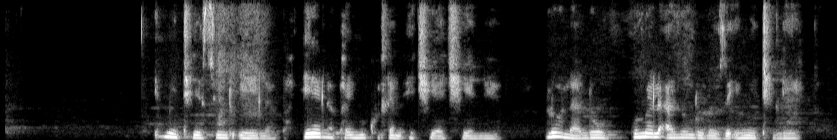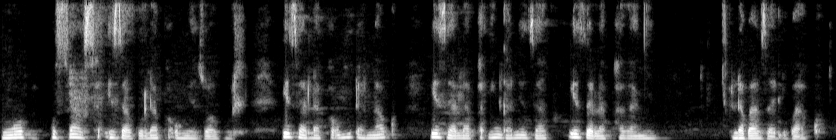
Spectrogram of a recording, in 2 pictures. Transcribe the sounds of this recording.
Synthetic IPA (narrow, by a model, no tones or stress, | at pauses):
imitʰijesintʼuijɛlapʰḁijɛlapʰaimikʰuɬanɛet͡ʃʼijat͡ʃʼijɛnɛjɔ | lɔlalɔɣumɛlɛʔalɔndʱɔlɔzɛʔimitʰilɛjɔ | ŋɔβaɣusasaʔizaɣulapʰaɔŋɛzwaɣuːɬɛ̥ | izalapʰaum̩tʼwanakʰɔ̥ | izalapʰaʔiŋanɛzakʰɔizalapʰaɣaɲɛ | laβazaliβaːkʰɔ̥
